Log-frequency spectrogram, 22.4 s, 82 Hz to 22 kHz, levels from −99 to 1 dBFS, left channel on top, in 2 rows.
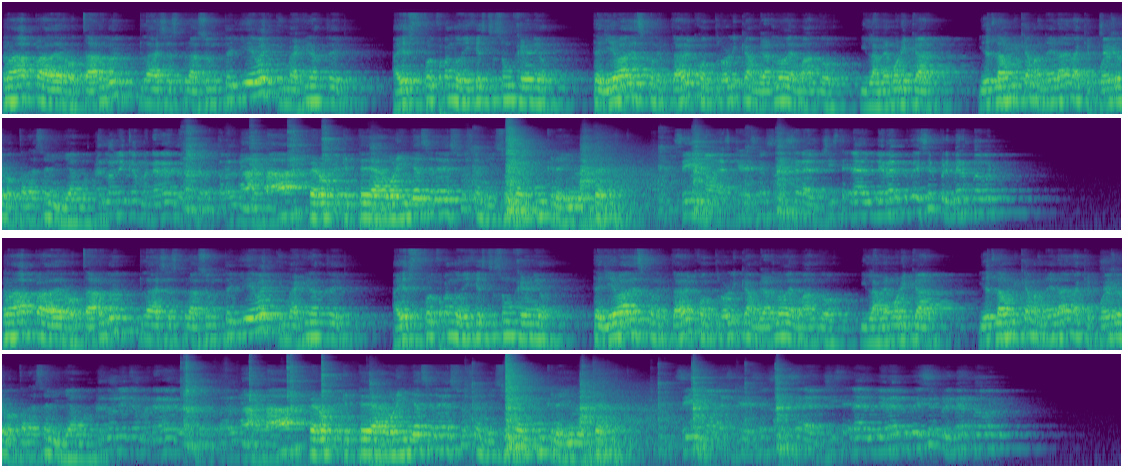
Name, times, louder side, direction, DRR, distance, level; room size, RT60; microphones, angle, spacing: voice 1, 0.0-3.4 3.9-5.5 5.9-9.3 9.8-12.1 13.6-14.5 14.8-17.4, equal, 5° left, 0 dB, 0.4 m, -27 dB
voice 2, 9.9-10.2 11.0-11.2 12.1-13.9 14.5-14.6 17.9-21.1, left 2 dB, 80° left, 2 dB, 0.6 m, -36 dB
Car, 12.9-13.8 14.0-19.1, right 1 dB, 70° right, 1.3 m, -34 dB
6.5 x 2.8 x 2.2 m, 0.94 s
head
